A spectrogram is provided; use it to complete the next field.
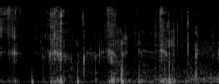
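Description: Crisp, repeated crunching as a whole roasted cricket is chewed, with irregular bursts of crackly, bright bites over a soft low thud of jaw movement, fairly quiet and with no talking.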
